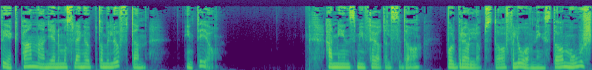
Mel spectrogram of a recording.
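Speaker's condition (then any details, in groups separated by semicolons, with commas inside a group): No condition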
